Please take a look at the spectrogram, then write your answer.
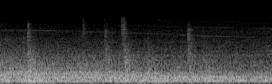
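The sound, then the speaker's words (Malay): A steady, loud low drone of an airplane cabin in flight as the plane descends toward Bali and Ngurah Rai International Airport, shaking slightly as it passes through white clouds, with constant engine rumble and a few faint clicks and rattles scattered through it, no voices. “Pesawat Anda semakin menurun dari ketinggian dengan sedikit goncangan karena menembus awan putih yang damai.”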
